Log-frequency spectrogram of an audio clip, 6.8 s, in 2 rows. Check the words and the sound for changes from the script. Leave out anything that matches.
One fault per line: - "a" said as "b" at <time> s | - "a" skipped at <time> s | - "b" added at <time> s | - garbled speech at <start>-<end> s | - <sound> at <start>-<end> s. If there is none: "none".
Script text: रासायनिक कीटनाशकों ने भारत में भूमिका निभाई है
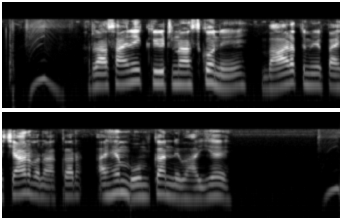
- "पहचान बनाकर अहम" added at 3.2 s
